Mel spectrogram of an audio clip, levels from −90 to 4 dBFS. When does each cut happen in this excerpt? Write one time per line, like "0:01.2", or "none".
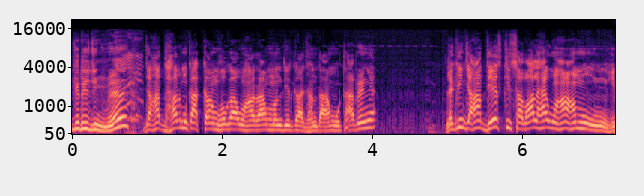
0:00.9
